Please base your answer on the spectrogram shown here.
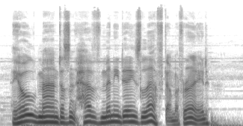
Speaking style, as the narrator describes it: John sighed and admitted

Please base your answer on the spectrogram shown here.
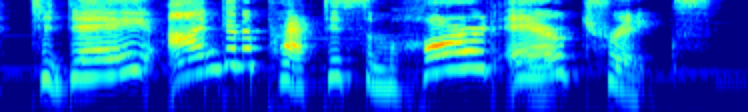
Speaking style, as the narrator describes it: exclaimed Payton

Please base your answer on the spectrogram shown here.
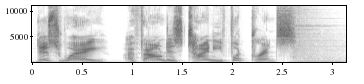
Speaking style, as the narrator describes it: In the distance, he heard a man's voice shouting

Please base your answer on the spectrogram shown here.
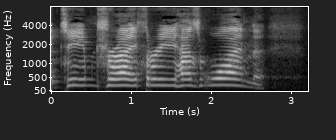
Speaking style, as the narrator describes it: the arena announcer shouts with great passion

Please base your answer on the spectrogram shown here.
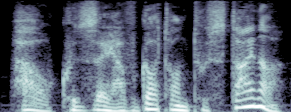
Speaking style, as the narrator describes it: He muttered

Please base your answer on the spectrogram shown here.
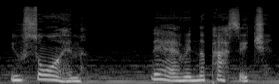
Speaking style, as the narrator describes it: cried

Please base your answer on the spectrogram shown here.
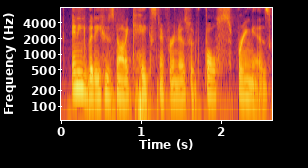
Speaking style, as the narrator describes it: Carmelita said in a scornful voice

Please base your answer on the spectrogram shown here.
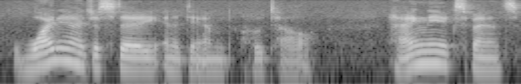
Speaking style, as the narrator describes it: she sighed, her breath condensing in the cold air

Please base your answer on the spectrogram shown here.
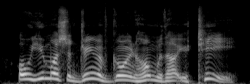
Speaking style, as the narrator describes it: cried Anne in distress

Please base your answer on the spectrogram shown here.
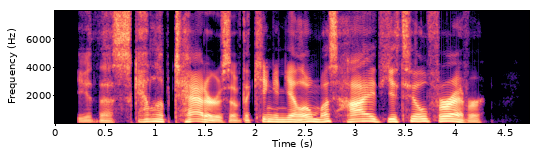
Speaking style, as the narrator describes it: he muttered

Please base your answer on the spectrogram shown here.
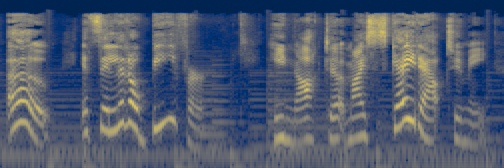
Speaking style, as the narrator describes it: The little girl cried

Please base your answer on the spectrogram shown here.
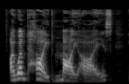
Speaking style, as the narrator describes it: said sulkily

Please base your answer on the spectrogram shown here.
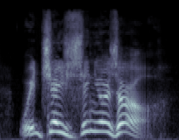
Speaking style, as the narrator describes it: Gonzales cried

